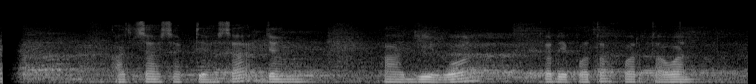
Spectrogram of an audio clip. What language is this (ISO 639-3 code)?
sun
